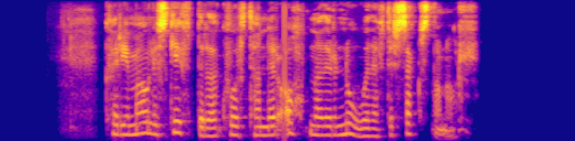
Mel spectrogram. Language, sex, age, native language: Icelandic, female, 40-49, Icelandic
